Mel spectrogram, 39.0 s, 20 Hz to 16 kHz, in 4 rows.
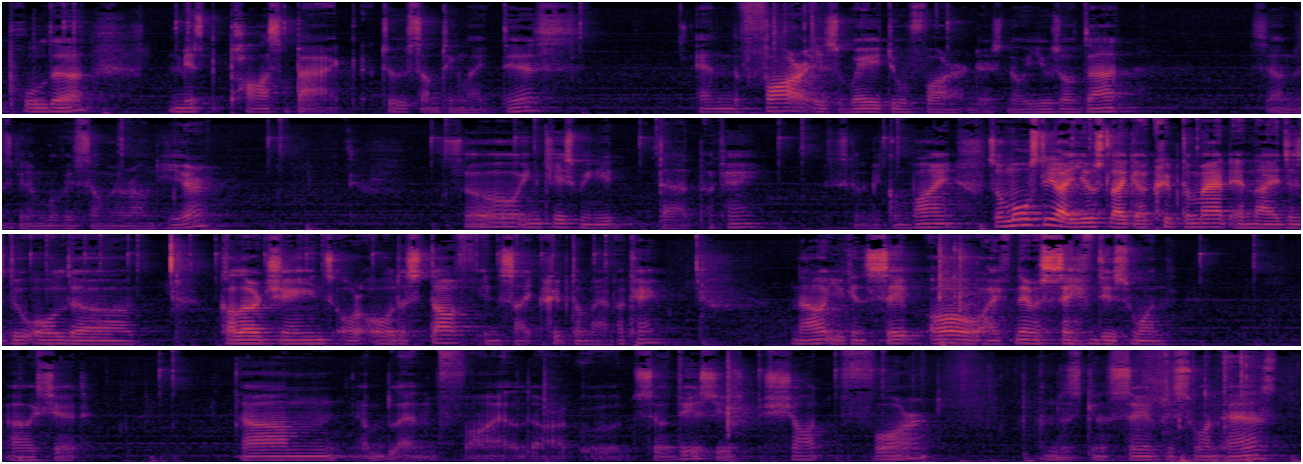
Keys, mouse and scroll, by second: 0.4 click, 1.3 drag, 2.1-4.2 drag, 5.8 shift+middle click, 7.0-10.6 drag, 12.8 right click, 13.6-15.7 right drag, 17.7 right click, 19.6 click, 20.8 click, 21.4 click, 21.7 click, 22.2 click, 22.9 click, 23.1 click, 23.4 click, 26.5 ctrl+s.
